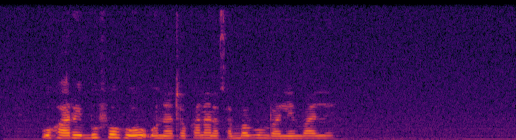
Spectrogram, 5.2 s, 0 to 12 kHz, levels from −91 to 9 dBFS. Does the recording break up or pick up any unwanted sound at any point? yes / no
no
